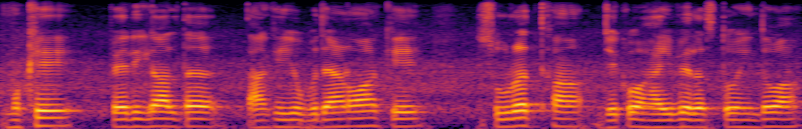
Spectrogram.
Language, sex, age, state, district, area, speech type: Sindhi, male, 30-45, Maharashtra, Thane, urban, spontaneous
